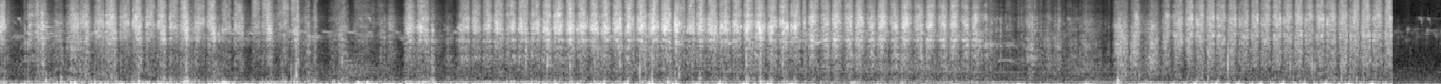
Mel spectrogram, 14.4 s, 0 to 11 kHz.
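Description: A folded sheet of sandpaper is rubbed back and forth over a small, hand-carved, solid robinia (black locust) wooden spoon held in the hands. The result is a steady, rapid, raspy scratching with a bright hiss and a low rumble underneath. It briefly softens around the 10-second mark, picks up again, and then stops abruptly near the end.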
